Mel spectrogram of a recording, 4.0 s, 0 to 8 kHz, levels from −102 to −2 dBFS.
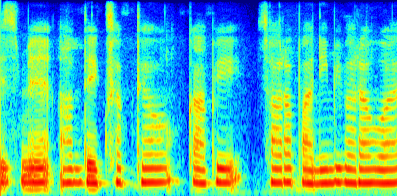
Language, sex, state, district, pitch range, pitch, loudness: Hindi, female, Himachal Pradesh, Shimla, 205-215 Hz, 210 Hz, -17 LUFS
